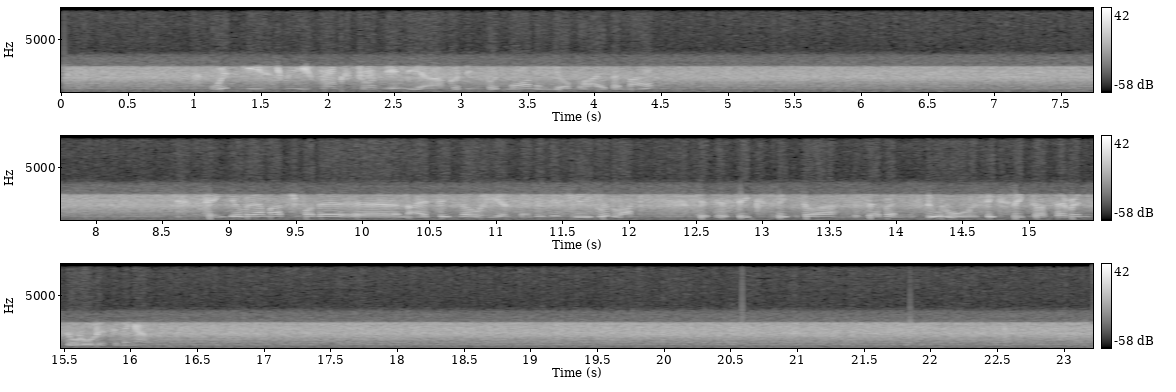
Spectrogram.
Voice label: 15m ssb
